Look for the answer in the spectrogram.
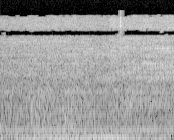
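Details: Brand-new Payne heat pump, installed last year, kicks on in defrost season with an even low drone and a steady compressor tone that settles in smoothly, with no rattles or knocks.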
